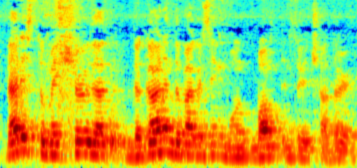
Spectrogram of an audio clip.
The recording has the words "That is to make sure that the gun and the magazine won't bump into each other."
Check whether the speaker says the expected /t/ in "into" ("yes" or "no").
yes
